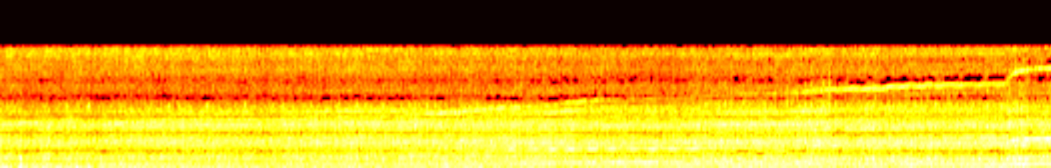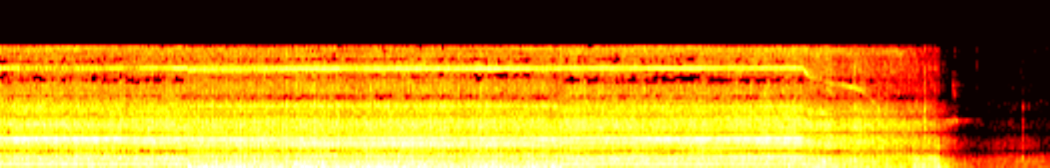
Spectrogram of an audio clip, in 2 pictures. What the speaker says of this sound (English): Now that's running with this drill.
